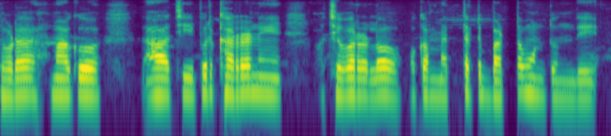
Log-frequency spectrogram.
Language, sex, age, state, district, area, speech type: Telugu, male, 30-45, Andhra Pradesh, Kakinada, rural, spontaneous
